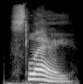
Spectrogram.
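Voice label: "sleigh", American English; gcompris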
